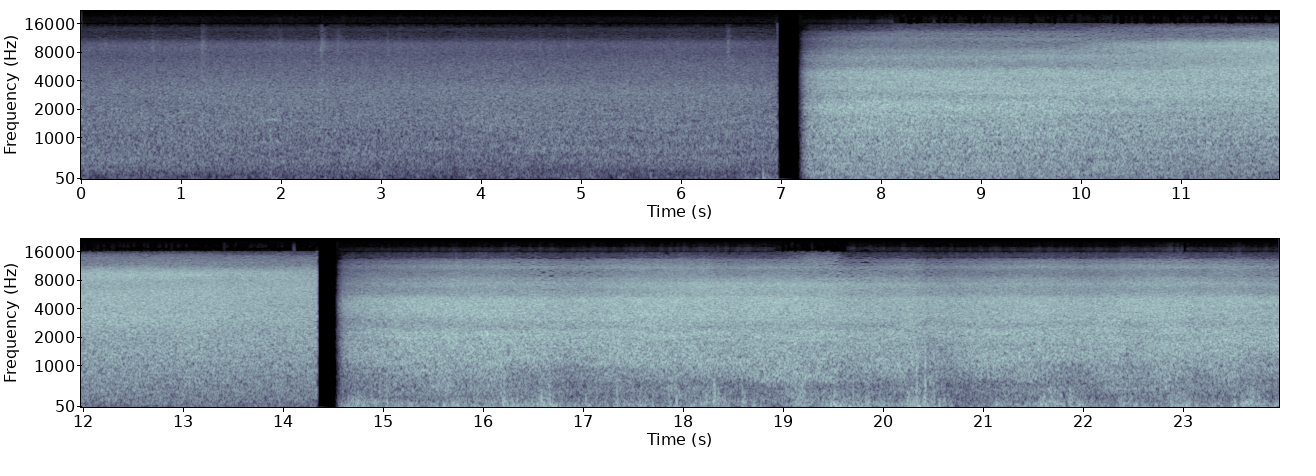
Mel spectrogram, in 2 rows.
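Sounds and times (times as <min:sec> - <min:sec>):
waterfall rushing: 0:07.2 - 0:23.9.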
